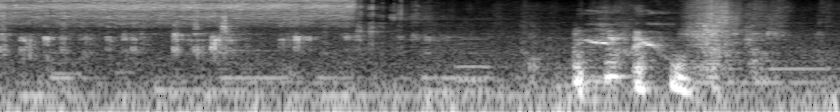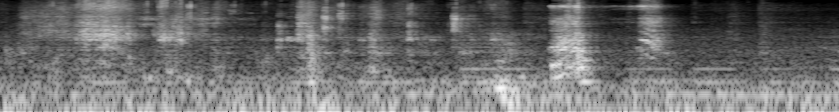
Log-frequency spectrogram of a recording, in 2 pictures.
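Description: Aerosol spray-paint can hissing steadily, cutting off about two seconds in. It is followed by a few short squeaks and scrapes.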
